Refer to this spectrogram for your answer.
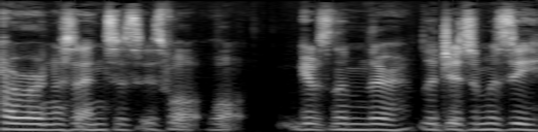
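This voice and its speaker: At a very fast pace, a man with a Scottish accent speaks in a somewhat breathy, fairly high voice on a very clean recording with a silent background. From Scotland. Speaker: political science professor. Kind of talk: interview. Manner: halting, many repetitions.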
